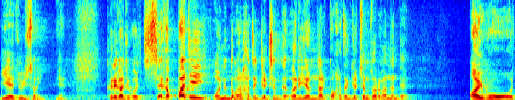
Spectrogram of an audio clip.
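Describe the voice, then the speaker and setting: A middle-aged man with a Gyeongsang accent, a church elder giving a fervent testimony sermon, swinging from loud cries to hushed confession. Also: high voice, creaky.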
